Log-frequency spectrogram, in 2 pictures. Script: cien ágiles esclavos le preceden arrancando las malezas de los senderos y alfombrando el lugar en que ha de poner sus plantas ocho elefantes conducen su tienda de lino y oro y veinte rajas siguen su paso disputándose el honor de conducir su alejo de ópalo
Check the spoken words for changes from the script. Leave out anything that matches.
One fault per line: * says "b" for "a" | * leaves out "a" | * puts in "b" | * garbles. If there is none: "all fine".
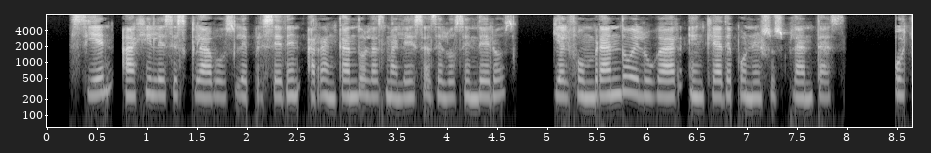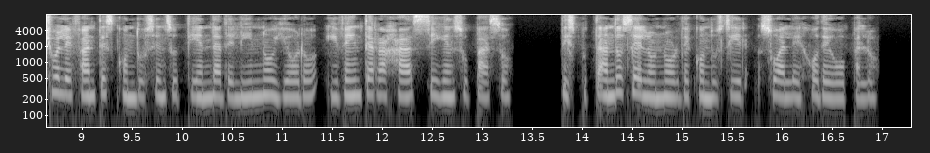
all fine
